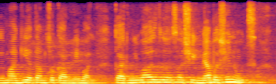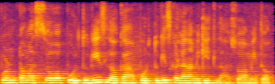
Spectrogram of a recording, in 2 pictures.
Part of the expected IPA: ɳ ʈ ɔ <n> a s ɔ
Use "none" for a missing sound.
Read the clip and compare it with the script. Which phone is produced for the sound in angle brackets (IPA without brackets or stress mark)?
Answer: m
